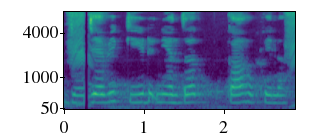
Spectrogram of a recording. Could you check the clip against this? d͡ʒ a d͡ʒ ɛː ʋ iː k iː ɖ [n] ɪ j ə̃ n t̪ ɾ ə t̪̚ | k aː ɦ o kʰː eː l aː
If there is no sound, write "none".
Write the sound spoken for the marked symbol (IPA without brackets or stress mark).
n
